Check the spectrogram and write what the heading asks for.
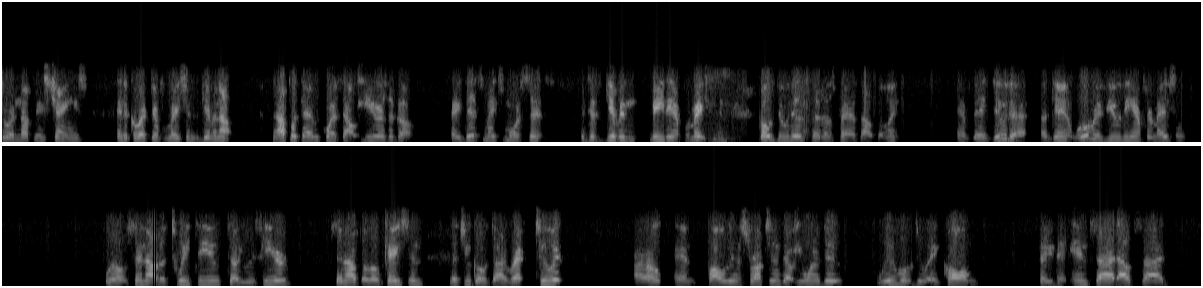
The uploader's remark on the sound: TNTSuperfantastic Conference Call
